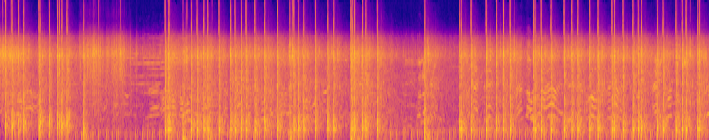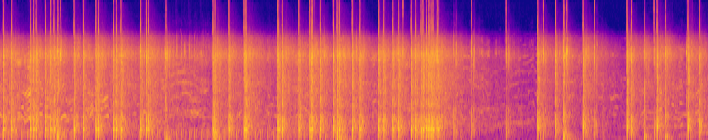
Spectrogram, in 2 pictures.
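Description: Fireworks fizz and hiss as sparks spray.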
